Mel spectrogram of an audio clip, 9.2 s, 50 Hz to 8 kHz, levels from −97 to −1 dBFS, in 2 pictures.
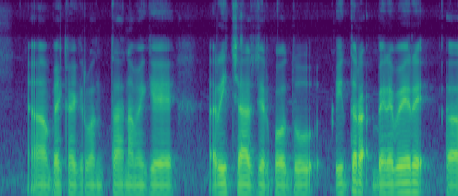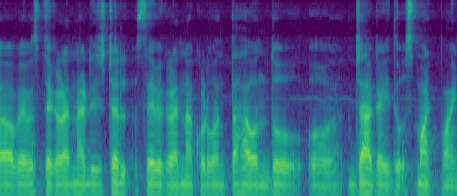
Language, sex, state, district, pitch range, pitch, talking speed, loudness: Kannada, male, Karnataka, Mysore, 85-90 Hz, 90 Hz, 120 wpm, -27 LUFS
